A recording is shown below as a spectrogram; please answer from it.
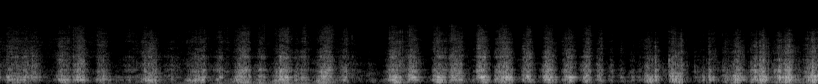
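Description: Short nails on both hands scratch fast across a flat, solid, beige striped woven loop-pile carpet. The result is a run of rapid, dry rasping bursts with a brief pause partway through. The scratching has a dull, low-mid texture with little brightness, and each stroke dies away quickly.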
